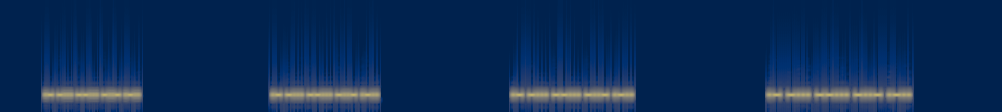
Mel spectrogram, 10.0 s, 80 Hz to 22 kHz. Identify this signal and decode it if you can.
Morse code, heard as a keyed tone, about 59 wpm, 700 Hz. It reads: AB7XL AB7XL AB7XL AB7XL
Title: Speed Racing - USA 2x2 Call Signs 50wpm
